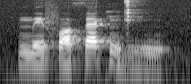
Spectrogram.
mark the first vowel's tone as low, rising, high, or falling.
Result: high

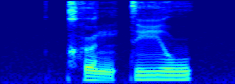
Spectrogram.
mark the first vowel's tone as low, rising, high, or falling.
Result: low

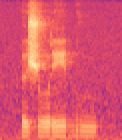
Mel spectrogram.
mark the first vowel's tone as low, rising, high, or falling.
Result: low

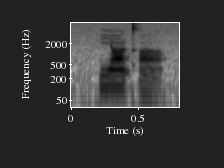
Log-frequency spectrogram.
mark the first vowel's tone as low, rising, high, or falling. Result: high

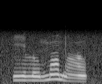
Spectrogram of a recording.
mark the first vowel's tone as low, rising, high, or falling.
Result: low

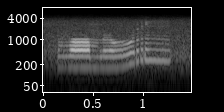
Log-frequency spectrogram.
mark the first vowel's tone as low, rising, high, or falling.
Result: low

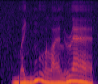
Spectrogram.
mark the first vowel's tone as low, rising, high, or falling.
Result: low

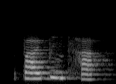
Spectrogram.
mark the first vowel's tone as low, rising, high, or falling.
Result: rising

